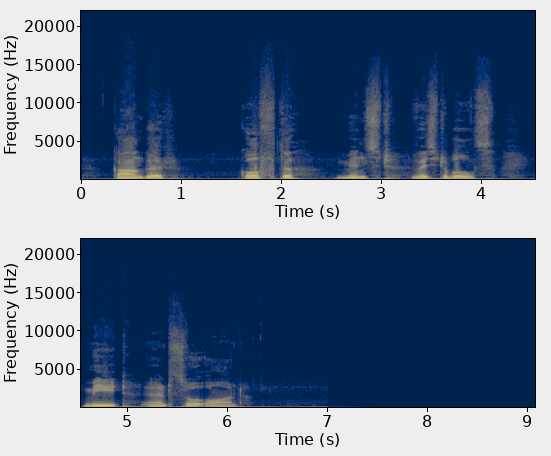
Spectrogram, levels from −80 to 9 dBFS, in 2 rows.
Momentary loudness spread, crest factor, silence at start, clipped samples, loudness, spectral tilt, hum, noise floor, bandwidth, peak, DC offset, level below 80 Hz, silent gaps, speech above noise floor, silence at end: 14 LU; 16 dB; 0.05 s; under 0.1%; -16 LUFS; -7 dB/octave; none; -40 dBFS; 12.5 kHz; -2 dBFS; under 0.1%; -34 dBFS; none; 25 dB; 2.1 s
